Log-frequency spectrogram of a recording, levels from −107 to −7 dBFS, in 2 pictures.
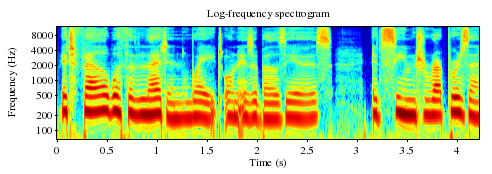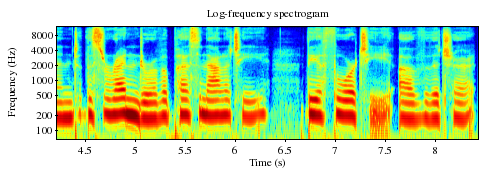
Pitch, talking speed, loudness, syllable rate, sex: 195 Hz, 165 wpm, -17 LUFS, 5.1 syllables/s, female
